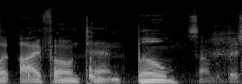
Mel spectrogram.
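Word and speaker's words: iPhone X: How to pronounce the new iPhone. Then you have Tim Cook saying, we call it iPhone 10.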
